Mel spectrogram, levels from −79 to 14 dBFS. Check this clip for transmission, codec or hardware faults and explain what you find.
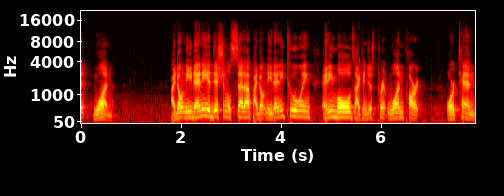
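One fault is present: a brief burst of hard clipping in the speech. It runs from 5.15 to 5.26 s, about a tenth of a second. For that span the signal was pushed about 1 dB past what some stage could pass. The waveform peaks were cut flat there. Those flat tops add harmonics high in the spectrum. Because the overload is small, it is heard as crackle on the loudest peaks within that span.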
